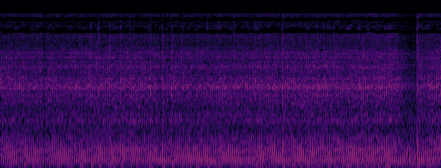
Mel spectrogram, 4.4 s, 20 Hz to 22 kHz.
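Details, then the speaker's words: Stihl MS 290 chainsaw, somewhat warm at idle: rough, uneven buzz that sags and nearly stalls around four seconds, needing throttle to stay running; dying at idle, later addressed by carburetor rebuild. "so I have it in idle right now because it's somewhat warm see and then she dies out okay about to die there right here"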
